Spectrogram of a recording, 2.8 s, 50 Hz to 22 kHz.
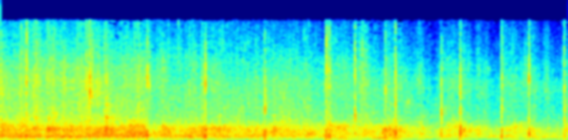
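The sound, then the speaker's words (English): Audience applause for Miami's mayor at an F1 event, a dense, steady wash of clapping from a crowd that holds throughout. “Give it up for Francis Suarez, your mayor.”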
